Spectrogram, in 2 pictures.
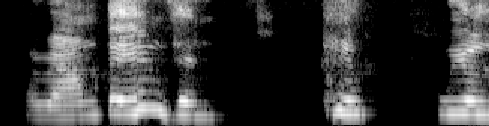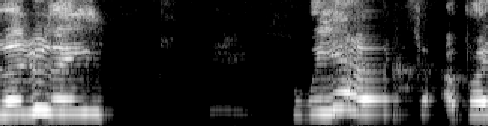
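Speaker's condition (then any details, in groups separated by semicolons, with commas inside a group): Cerebral palsy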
